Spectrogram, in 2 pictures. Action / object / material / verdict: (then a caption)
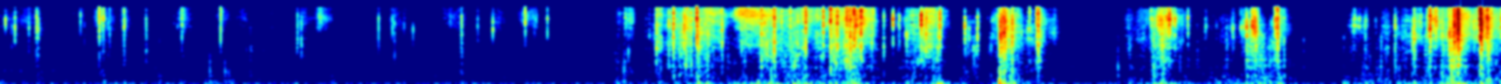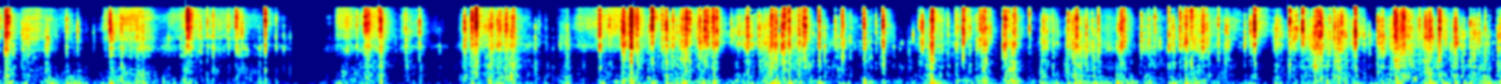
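scrape / wax paper bag / wax paper / none. A finished wax paper bag is pressed flat and then opened by hand. After a few quiet seconds of faint ticks, dense bursts of bright, crisp crinkling and rustling build up and continue to the end.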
